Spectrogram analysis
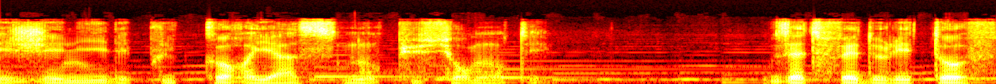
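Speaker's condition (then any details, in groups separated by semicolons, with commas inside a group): No condition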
